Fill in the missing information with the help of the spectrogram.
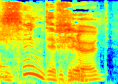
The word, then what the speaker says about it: Sandefjord: Sandefjord.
